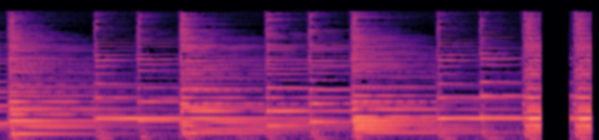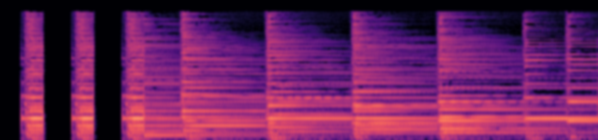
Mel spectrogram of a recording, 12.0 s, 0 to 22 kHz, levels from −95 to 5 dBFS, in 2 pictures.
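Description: From 5.42 to 7.44 s there's a stutter with silent gaps: a 216 ms burst repeats four times with 290 ms of silence between, likely a stalled stream.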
